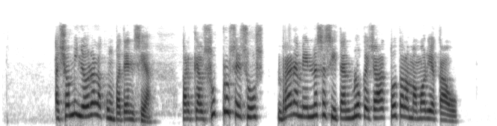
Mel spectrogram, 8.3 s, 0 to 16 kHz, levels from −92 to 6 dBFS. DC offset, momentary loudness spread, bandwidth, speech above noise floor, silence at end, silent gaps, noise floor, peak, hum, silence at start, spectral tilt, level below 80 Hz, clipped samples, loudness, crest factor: under 0.1%; 7 LU; 7.8 kHz; 71 dB; 0.7 s; none; -84 dBFS; -2 dBFS; none; 0.9 s; -5.5 dB/octave; -60 dBFS; under 0.1%; -14 LUFS; 14 dB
